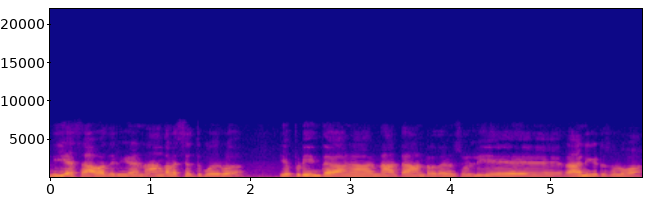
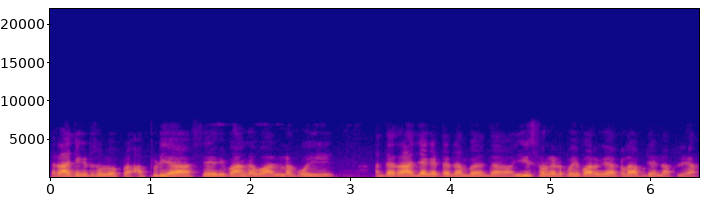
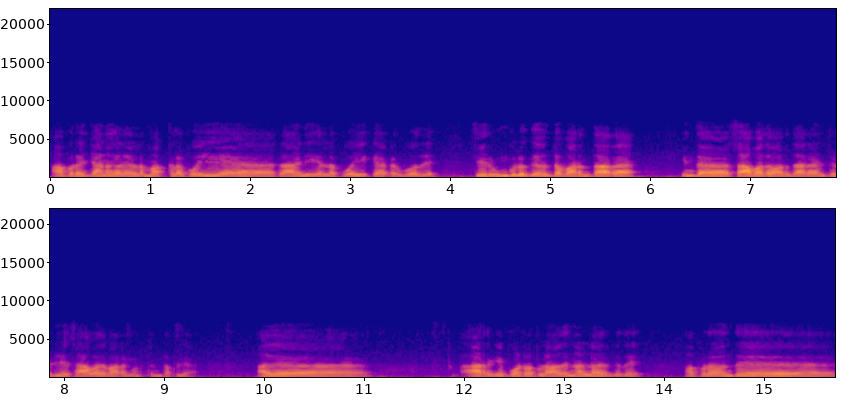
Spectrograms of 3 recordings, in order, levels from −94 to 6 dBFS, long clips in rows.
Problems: none marked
